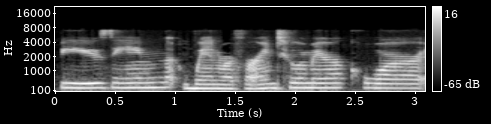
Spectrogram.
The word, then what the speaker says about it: AmeriCorps: s on the end it's also pronounced americorps like marine corps or core of the earth a service site is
